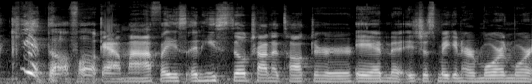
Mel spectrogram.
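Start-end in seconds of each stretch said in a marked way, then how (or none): 0.1-1.9 mock angry scream. Fed-up woman repeating her order, mock screamed. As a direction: imitate her screaming, only part-way. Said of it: "while she's screaming at him".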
